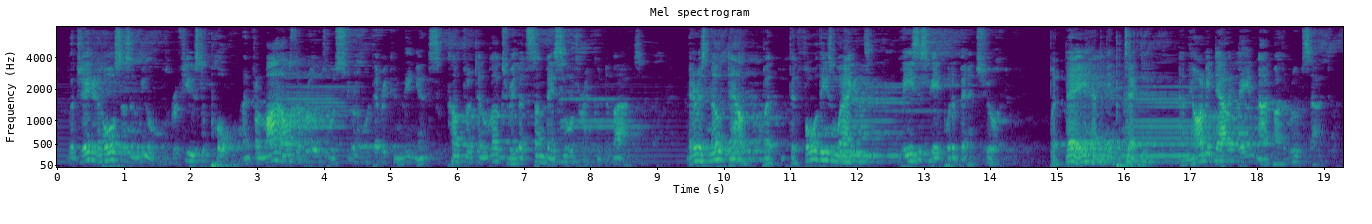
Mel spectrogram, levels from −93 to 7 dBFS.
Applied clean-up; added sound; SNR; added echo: classical method WPE with log-MMSE.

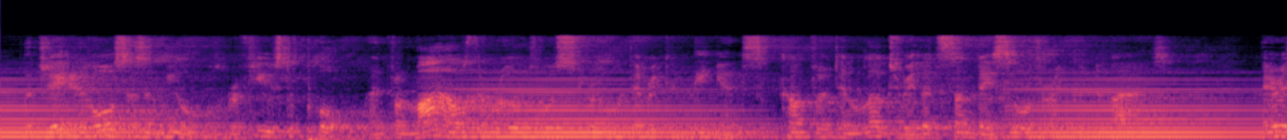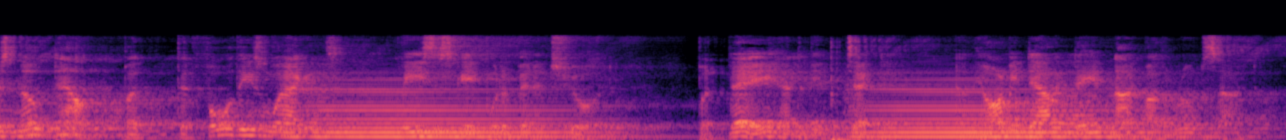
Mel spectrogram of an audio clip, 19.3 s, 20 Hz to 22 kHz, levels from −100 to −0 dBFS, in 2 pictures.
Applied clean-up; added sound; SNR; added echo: none; Bowed string instrument; -1 dB; reverberation time 2.6 s.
